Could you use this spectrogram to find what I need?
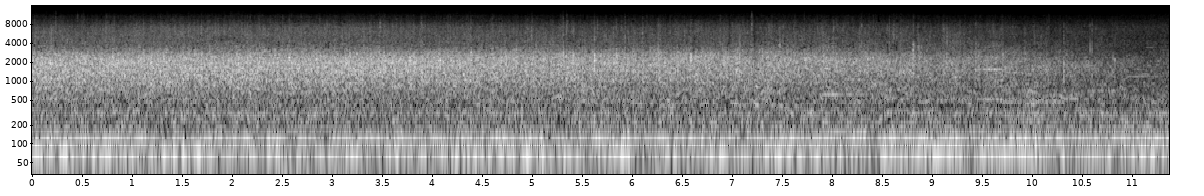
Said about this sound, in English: And here she is for a solo bow, Victoria Postnikova. The members of the Chicago Symphony, as well as this orchestra hall audience, applauding her very vigorously.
